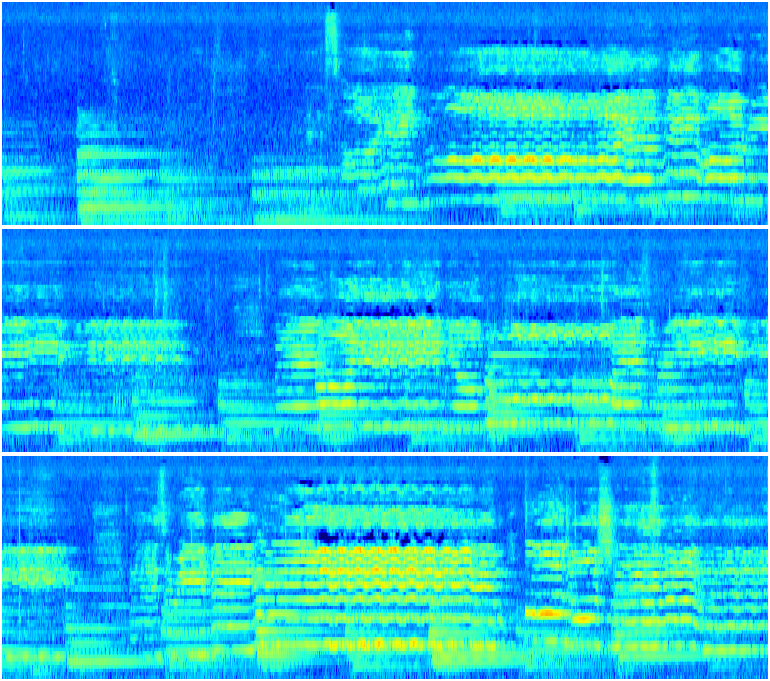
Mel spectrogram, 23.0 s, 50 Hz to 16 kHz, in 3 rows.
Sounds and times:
Opera: 0.0 - 22.9.

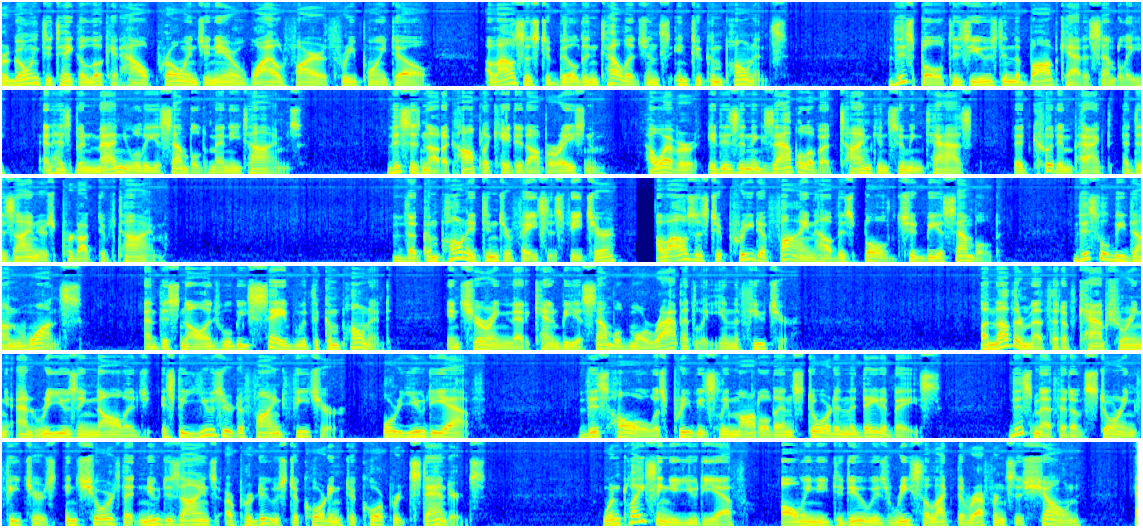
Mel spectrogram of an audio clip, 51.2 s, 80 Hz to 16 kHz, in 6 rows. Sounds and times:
Speech: 0.0 - 6.0, 6.6 - 18.4, 20.0 - 31.6, 32.9 - 37.8, 38.5 - 46.4, 47.2 - 51.2.

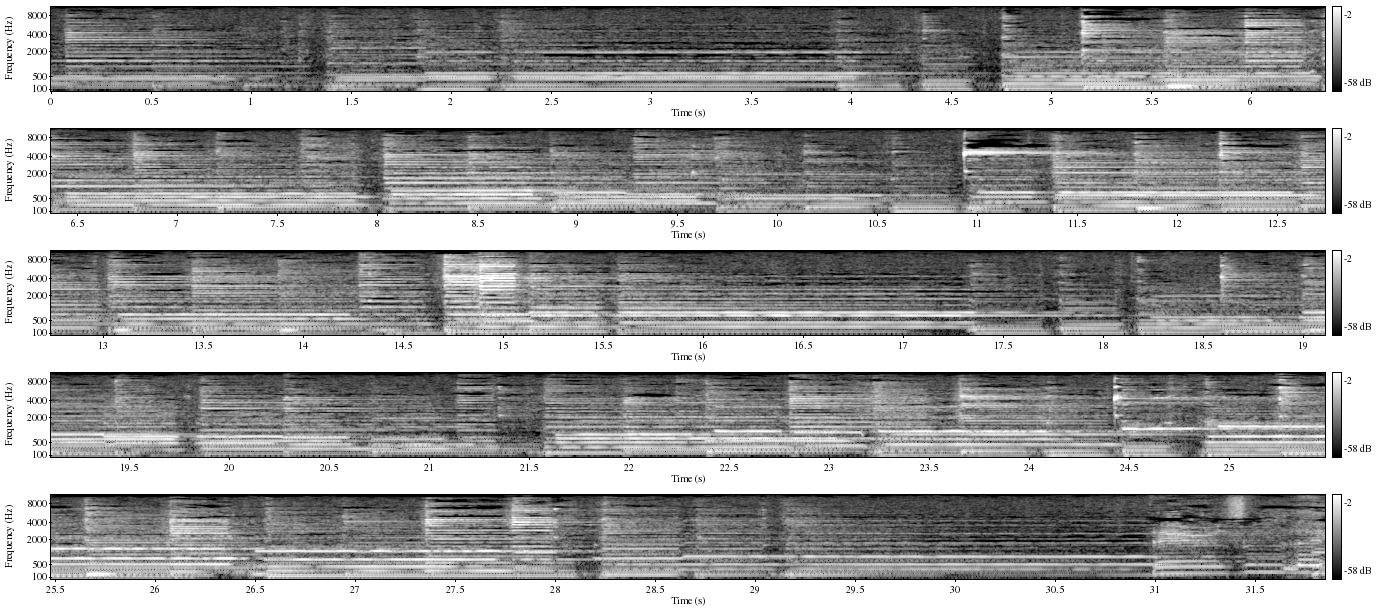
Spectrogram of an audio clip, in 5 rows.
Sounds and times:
Music: 0.0 - 31.8.

